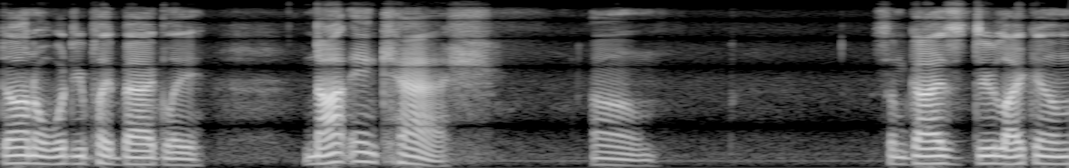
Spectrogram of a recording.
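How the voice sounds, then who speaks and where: The speaker has an American accent and a fairly even intonation. The pace is very slow, with long, frequent pauses. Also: man, medium pitch for a man. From Texas. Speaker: daily fantasy sports analyst. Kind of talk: live stream Q&A. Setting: live stream. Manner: casual, with frequent fillers and restarts.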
